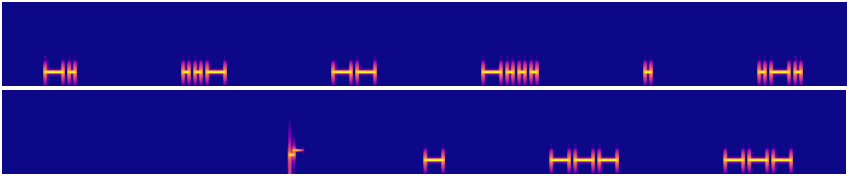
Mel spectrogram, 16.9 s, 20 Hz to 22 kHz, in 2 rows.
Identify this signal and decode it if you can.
Morse code, heard as a keyed tone, about 20 wpm, spaced as for 7 wpm, 700 Hz. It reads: NUMBER TOO
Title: 6x Character Spacing - Top 200 Words - 20wpm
